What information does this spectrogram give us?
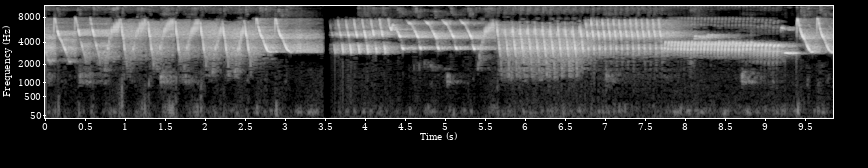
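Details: Local canary, kenari lokal, singing in full-length style: rapid loud sweeping trills repeated many times, then a brief pause, followed by fast buzzy rattling phrases and steady chattering trills, all high and bright.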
